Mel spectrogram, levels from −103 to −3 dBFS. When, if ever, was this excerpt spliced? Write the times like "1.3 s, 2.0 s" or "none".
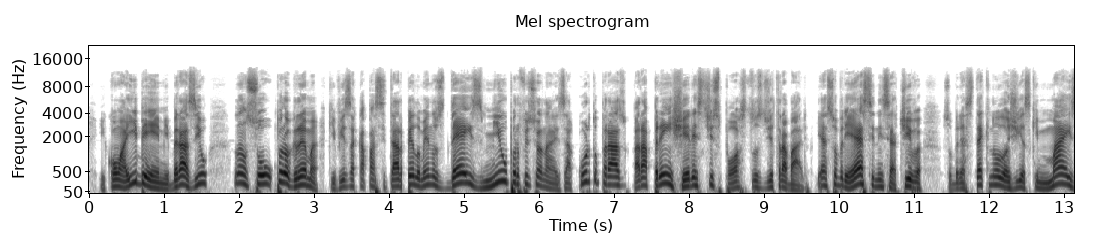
2.5 s, 3.1 s, 9.6 s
